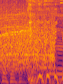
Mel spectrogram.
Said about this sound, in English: There we go. There was a clap. Love it.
